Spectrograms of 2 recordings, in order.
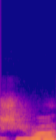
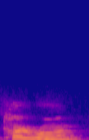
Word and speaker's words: Chiron: or the new Chiron some people pronounce as sheer on some other people crowns to Chiron the new of you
